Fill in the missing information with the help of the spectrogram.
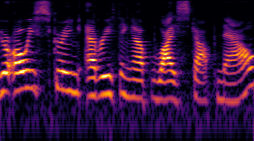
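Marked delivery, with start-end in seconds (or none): none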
